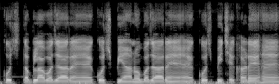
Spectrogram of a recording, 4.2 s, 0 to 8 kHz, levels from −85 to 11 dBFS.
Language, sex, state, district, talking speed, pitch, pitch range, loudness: Hindi, male, West Bengal, Alipurduar, 200 wpm, 125 Hz, 125-130 Hz, -15 LUFS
